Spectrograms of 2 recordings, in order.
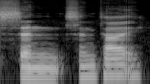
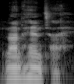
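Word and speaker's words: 戦隊: And then sentai, the kanji is sentai, not hentai.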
